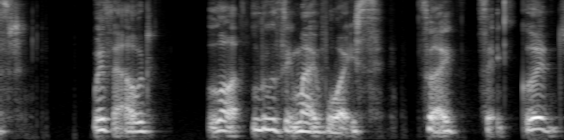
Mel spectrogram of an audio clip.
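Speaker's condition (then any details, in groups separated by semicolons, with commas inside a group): Multiple sclerosis; progressive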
